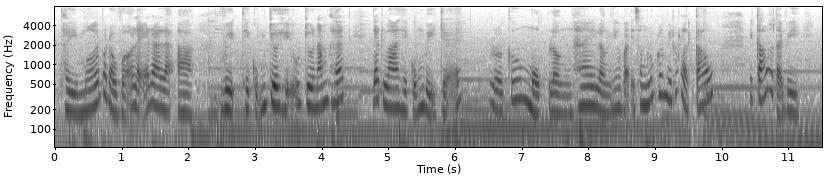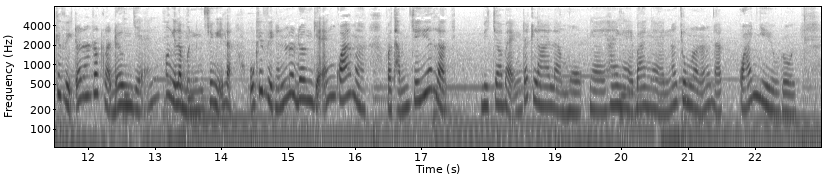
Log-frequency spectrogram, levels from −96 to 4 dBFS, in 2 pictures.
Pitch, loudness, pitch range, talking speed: 225 Hz, -28 LUFS, 185-255 Hz, 230 wpm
